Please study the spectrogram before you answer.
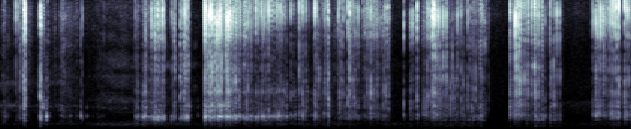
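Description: Long acrylic nails scratch and tap a hollow red crystal-studded Jimmy Choo stiletto pump with a red crystal flower toe, held in the hands. Bursts of bright, gritty scratching alternate with quick clicky taps, separated by short quiet pauses. The sound is thin and high with almost no low end.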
